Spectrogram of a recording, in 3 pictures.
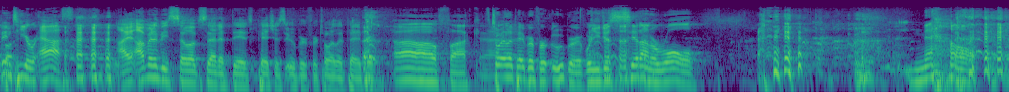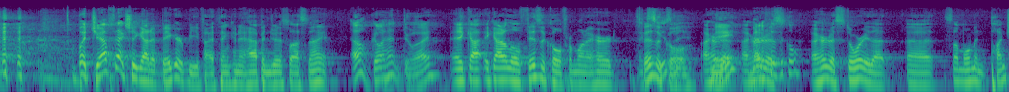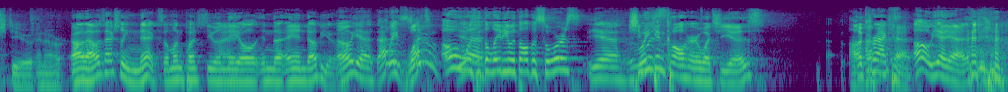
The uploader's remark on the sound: Live at JFL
